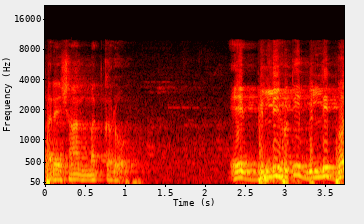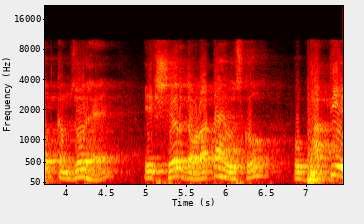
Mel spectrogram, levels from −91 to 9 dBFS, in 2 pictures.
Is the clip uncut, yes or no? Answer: yes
